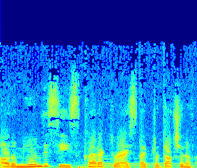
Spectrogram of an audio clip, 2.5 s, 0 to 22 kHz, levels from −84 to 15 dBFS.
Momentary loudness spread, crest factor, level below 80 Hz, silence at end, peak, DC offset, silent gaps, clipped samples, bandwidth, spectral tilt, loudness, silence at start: 6 LU; 10 dB; -44 dBFS; 0 s; -2 dBFS; under 0.1%; none; under 0.1%; 16.5 kHz; -4.5 dB/octave; -12 LUFS; 0 s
